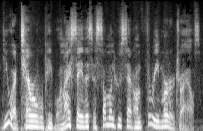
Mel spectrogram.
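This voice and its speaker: A man's voice: a little high, very animated, brisk, breathy edge. A man playing a pompous, easily offended would-be novelist in his fifties in an amateur radio comedy. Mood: indignant, lofty. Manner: pompous, grandiloquent, indignant. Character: pompous, defensive 52-year-old aspiring novelist man.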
